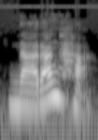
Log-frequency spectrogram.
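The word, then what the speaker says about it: naranja: a long one an see that J I just breathe through it say it with me and what does that word comes from that fruit narha that's orange very good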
